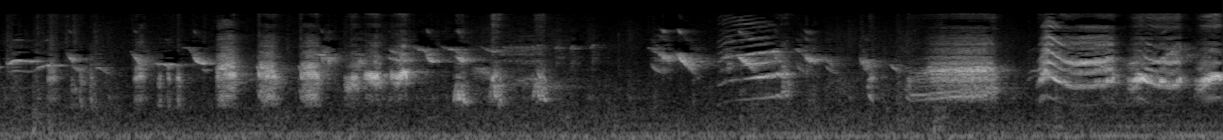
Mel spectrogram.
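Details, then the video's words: Caged Chinese hwamei from Vietnam giving bursts of varied chirps, trills and slurred whistles separated by brief pauses, ending in loud sweeping notes; a low steady hum runs beneath. "họa mi"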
